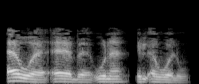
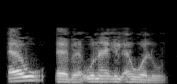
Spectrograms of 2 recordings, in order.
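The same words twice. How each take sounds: First: The w is followed by a short a vowel. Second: The w has no vowel after it. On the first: It is a question word followed by the word and. "على قراءة أو آباؤنا الأولون بفتح الواو" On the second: The whole word is a single joining word meaning or. "في قراءة أخرى أو بسكون الواو"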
